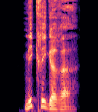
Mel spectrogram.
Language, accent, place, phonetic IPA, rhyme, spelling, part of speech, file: German, Germany, Berlin, [ˈmɪkʁɪɡəʁə], -ɪkʁɪɡəʁə, mickrigere, adjective, De-mickrigere.ogg
- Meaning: inflection of mickrig: 1. strong/mixed nominative/accusative feminine singular comparative degree 2. strong nominative/accusative plural comparative degree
